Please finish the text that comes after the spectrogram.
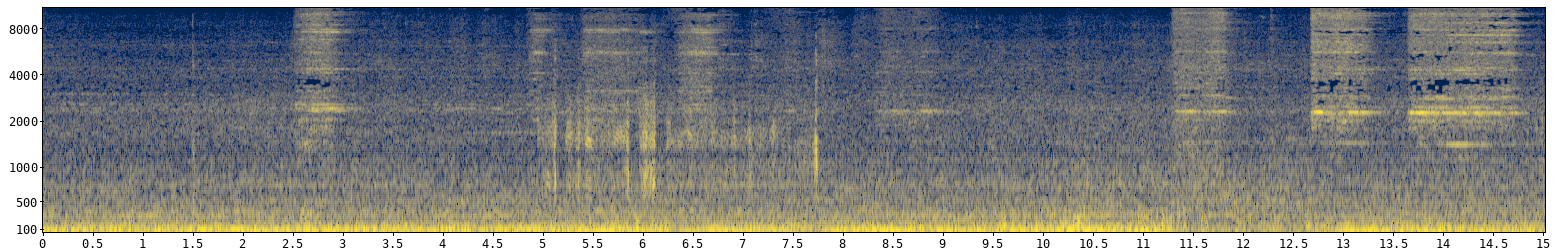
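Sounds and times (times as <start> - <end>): freight train wheels rumbling: 0.0 - 15.0
high wheel squeals: 2.5 - 3.4, 11.3 - 15.0.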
